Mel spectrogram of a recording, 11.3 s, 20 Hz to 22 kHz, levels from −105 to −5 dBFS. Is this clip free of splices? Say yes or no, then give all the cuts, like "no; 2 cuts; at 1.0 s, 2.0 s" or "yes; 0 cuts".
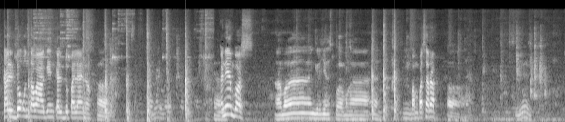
yes; 0 cuts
